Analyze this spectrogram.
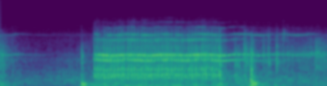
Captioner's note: phone rings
